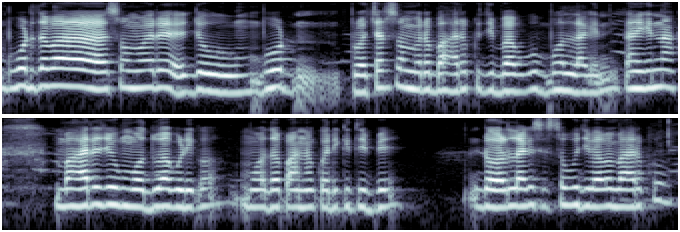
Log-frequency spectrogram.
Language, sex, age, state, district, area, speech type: Odia, female, 60+, Odisha, Boudh, rural, spontaneous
